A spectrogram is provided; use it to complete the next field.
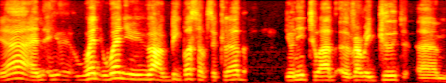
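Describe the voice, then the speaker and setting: A man's fairly high voice at a moderate pace. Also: ordinary pitch variation. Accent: French. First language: French. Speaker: film director. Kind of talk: interview. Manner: halting.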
